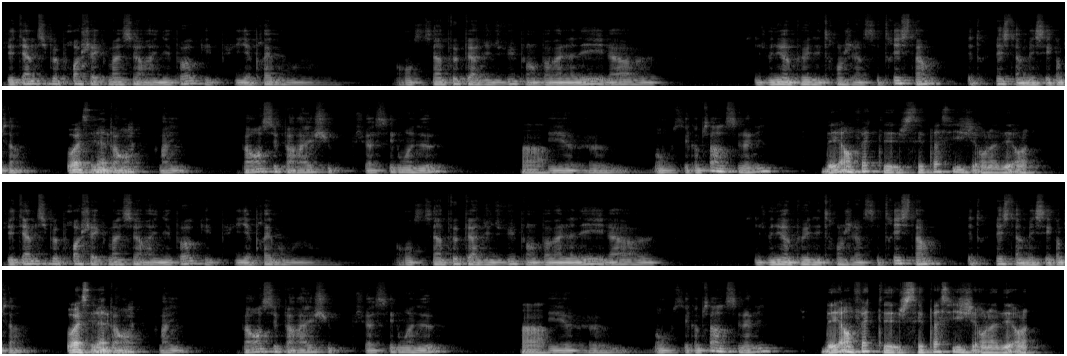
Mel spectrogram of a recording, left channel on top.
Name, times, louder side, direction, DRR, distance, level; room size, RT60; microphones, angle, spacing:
voice 1, 0.0-3.4 3.9-6.5 7.5-9.3 9.7-10.9 11.5-11.9 12.2-12.5 13.0-15.0 16.1-16.9 17.1-18.3, equal, ahead, 1.7 m, -29 dB
voice 2, 11.3-11.8 15.8-16.1 18.8-20.9, right 4 dB, 75° right, 0.6 m, -23 dB
14.5 x 4.8 x 7.0 m
head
